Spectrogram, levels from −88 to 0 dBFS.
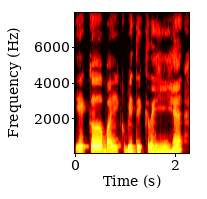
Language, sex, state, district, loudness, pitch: Hindi, female, Karnataka, Bangalore, -17 LUFS, 160 Hz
